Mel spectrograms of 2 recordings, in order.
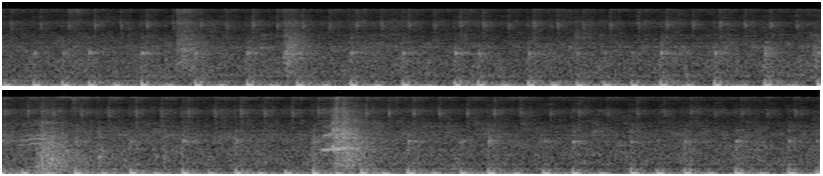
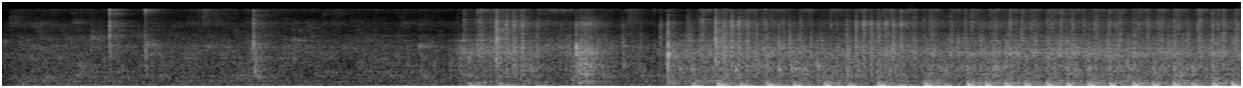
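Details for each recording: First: Suzuki Smash New motorcycle after the loose clutch bolt that caused a rough clutch-area noise was reinstalled: steady single-cylinder idle, even low thumps about four a second, no rough clutch rattle; back to normal. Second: Suzuki New Smash motorcycle at idle: harsh rough knock pulsing two or three times a second from clutch area, caused by a loose clutch stud that came out; refitting it restored normal sound.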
